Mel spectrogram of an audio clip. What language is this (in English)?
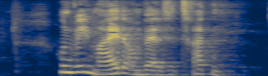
Danish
